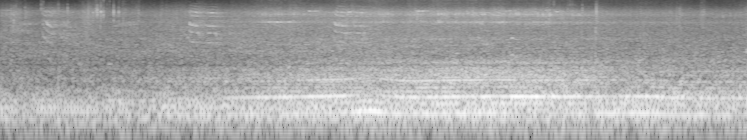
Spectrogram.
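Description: Motor vehicle engine running with a steady low hum, growing louder a few seconds in and staying loud for several seconds.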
